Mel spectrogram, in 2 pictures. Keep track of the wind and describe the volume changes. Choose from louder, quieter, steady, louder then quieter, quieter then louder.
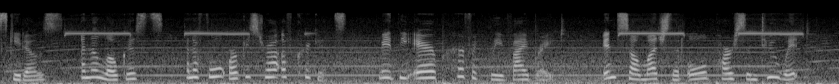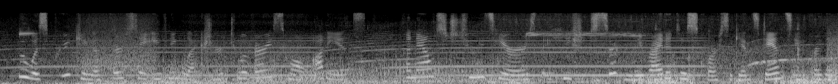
louder.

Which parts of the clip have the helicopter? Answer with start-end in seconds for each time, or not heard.
10.2-16.7.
